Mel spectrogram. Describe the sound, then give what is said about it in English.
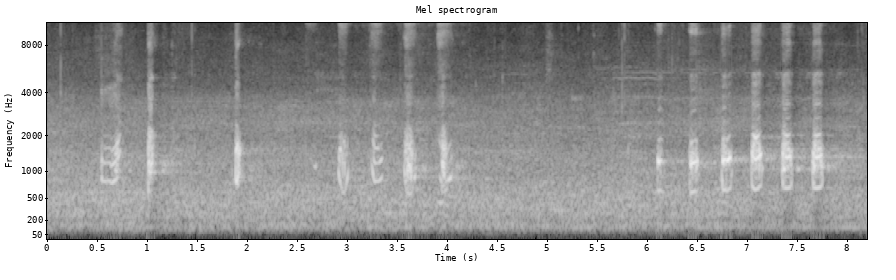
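Soft, spaced turkey yelps from a turkey call, used to locate a gobbler in a new area, given in short clusters of a few notes with pauses between, then a quicker run of yelps near the end; fairly quiet, no talking. “you just don't want to come in and just hammer yelps at them, because that bird may be closer than you think to start”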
